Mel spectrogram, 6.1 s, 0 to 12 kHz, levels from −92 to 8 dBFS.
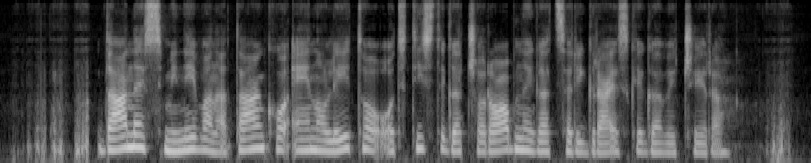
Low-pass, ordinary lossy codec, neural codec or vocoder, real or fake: none; none; codec, 24 kHz, 6 kbps, HILCodec; fake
